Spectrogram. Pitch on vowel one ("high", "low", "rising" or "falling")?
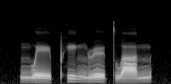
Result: low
